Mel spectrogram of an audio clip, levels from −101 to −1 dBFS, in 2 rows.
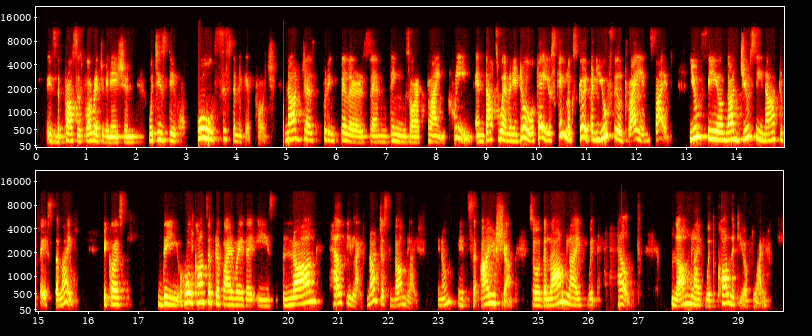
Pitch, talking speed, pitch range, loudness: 205 Hz, 150 wpm, 180-245 Hz, -19 LUFS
